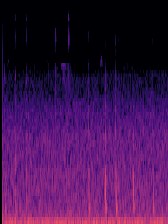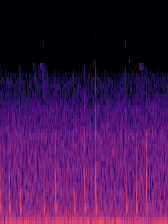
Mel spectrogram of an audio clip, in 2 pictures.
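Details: Woodpecker pecking: a run of sharp, dry taps in irregular clusters, some evenly spaced and some quick doubles, over a constant low rumble and a steady high hiss.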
